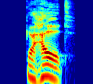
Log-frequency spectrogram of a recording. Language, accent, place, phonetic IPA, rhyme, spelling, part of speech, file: German, Germany, Berlin, [ɡəˈhalt], -alt, gehallt, verb, De-gehallt.ogg
- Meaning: past participle of hallen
